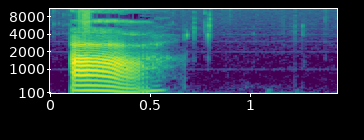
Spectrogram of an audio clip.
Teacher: The short O is pronounced ah. It's a low back vowel. This means that the back of the tongue is kept low. You'll feel your bottom back teeth along the sides of your tongue.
